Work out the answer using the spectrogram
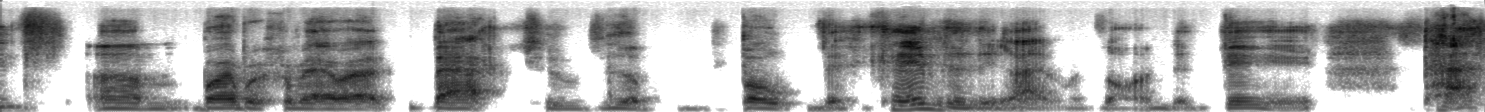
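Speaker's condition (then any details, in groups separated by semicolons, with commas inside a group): Tongue cancer surgery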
